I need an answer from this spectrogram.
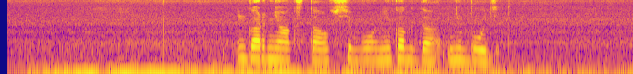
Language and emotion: Russian, sad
